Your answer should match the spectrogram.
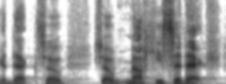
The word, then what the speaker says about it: Melchizedek: But I will tell you that the actual pronunciation of this obscure figure is Melchizedek.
